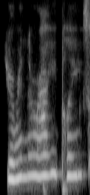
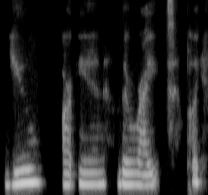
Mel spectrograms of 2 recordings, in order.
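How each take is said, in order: First: Much higher, sung-out reassurance; emphatic high repeat. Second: Said in the usual way. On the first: Real, not acted. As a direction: lift it up, say it again with feeling.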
